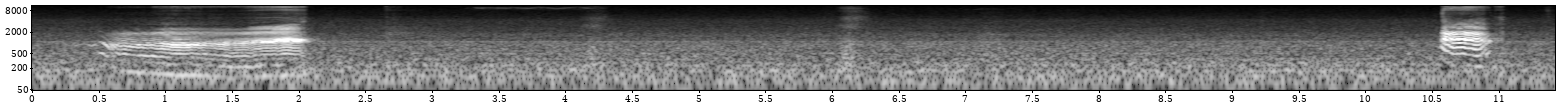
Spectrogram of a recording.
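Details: Pumpkin, a female Brussels Griffon dog, vocalizing to ask her owner to scoot over: a drawn-out, wavering, whiny grumble lasting over a second, then a quiet gap and a brief second vocal burst near the end.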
